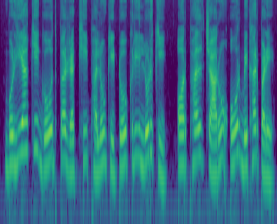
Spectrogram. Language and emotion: Hindi, neutral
